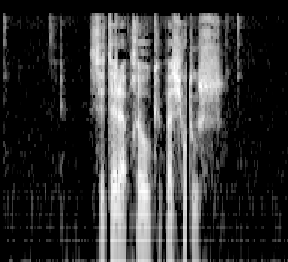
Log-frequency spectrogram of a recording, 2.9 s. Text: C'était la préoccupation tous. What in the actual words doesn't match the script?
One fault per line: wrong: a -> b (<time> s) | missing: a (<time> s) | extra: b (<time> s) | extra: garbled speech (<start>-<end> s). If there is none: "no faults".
no faults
